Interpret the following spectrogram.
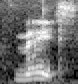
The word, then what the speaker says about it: Mace: He's been saying Macy the whole time. It's like I have no idea who he's talking about. Fit and KR will being nice. Mace.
